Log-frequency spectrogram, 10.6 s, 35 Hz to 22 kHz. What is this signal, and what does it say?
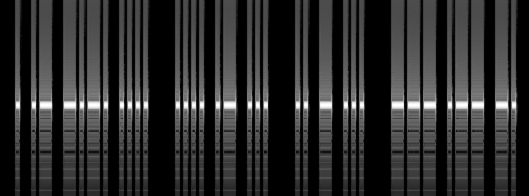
Morse code, heard as a keyed tone, about 15 wpm, 700 Hz. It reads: EACH HAS ITS OWN
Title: Sentences from Top 1000 Words - Review Part 5 - 15wpm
